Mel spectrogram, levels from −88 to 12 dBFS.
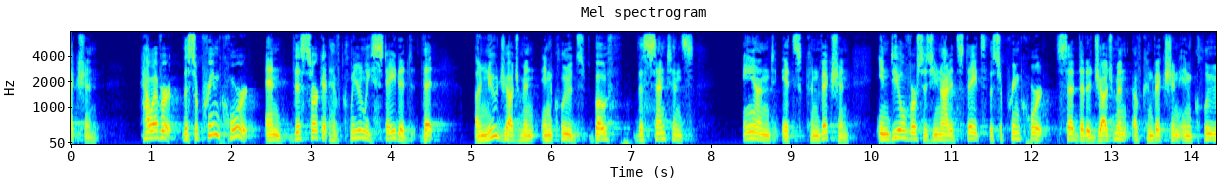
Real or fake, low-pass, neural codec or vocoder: real; 7.2 kHz; none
